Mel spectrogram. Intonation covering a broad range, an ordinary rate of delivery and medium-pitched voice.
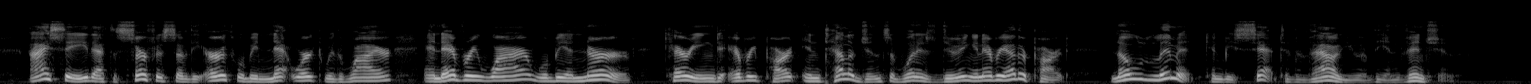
Yes: wide, 6.2 semitones; average, 170 wpm; medium, 160 Hz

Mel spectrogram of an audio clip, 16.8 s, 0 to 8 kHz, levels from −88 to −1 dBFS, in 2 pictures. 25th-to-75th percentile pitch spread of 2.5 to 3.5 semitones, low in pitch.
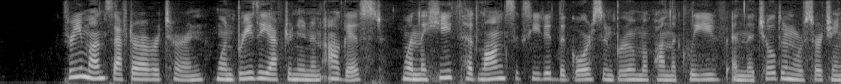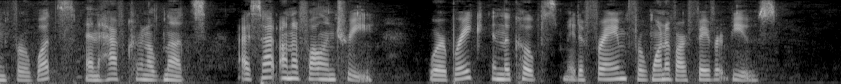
No: average, 3.0 semitones; medium, 180 Hz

